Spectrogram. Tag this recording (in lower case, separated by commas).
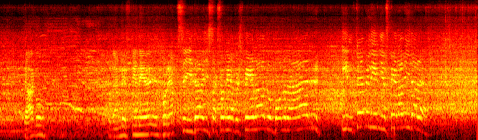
speech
